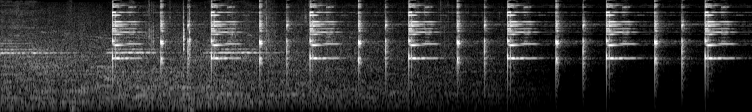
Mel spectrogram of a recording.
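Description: Rhythmic metallic clinking: a hard object striking metal about three times a second, each strike ringing briefly at the same pitch. Street noise underneath drops away about two-thirds of the way through, leaving only the clinks.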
